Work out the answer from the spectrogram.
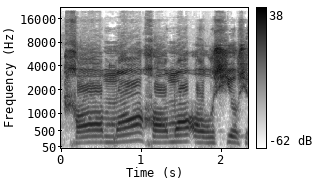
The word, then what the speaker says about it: Homoousios: Homoousios itu bacanya itu.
